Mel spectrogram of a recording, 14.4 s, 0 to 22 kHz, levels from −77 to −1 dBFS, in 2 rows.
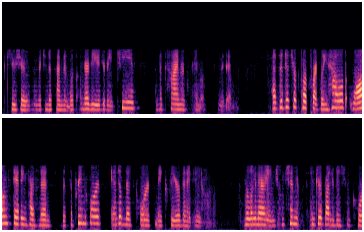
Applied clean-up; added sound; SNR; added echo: neural separator model SepFormer WHAMR!.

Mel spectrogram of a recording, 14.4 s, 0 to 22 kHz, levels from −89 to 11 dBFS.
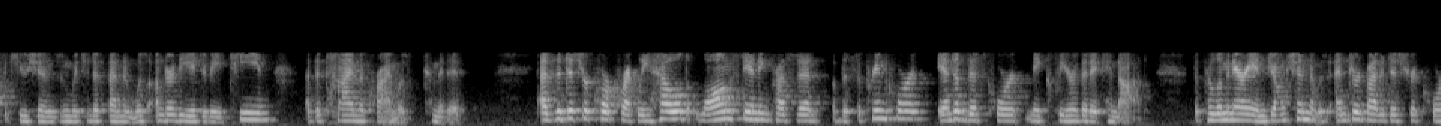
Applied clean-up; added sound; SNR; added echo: none; none; none; none.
